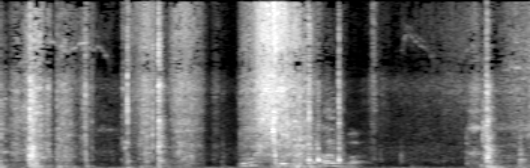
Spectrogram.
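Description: Hands rummaging in a metal filing cabinet drawer: rustling card folders and papers with scattered light knocks, and a voice murmuring briefly about halfway through.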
